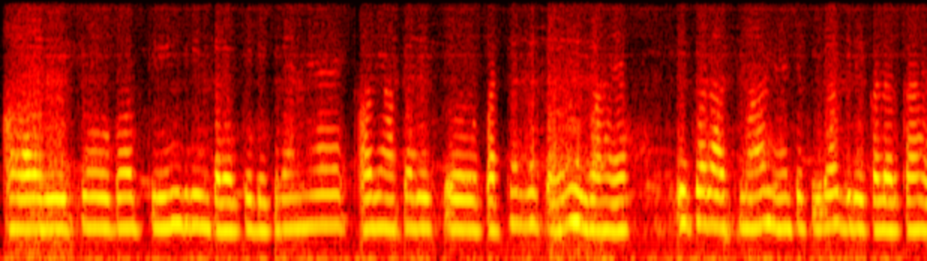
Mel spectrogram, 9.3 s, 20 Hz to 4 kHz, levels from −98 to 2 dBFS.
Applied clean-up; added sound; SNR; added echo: neural separator model SepFormer DNS4.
